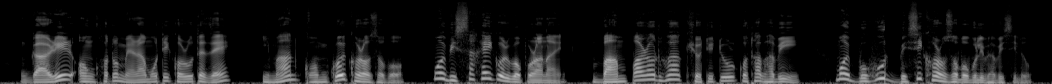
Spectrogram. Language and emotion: Assamese, surprised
